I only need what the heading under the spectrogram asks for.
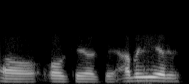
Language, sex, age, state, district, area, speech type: Malayalam, male, 18-30, Kerala, Alappuzha, rural, conversation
